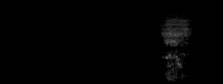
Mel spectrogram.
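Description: A short, sharp burst of breath from a person close to the microphone, about a second and a half in and lasting under half a second.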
